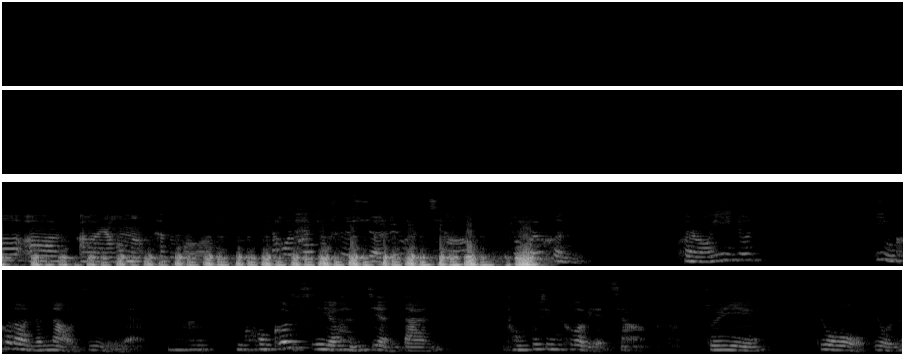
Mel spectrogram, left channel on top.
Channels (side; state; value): left; silent; digital silence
